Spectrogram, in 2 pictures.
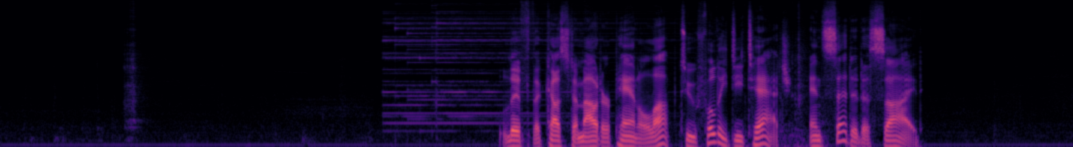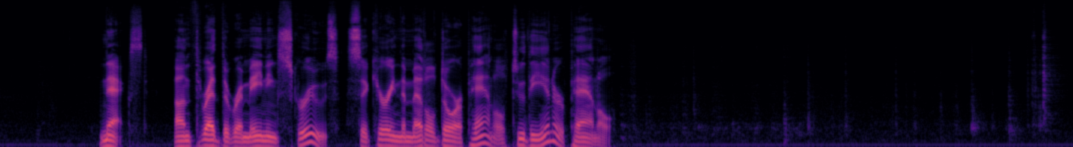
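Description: A screwdriver squeaks and clicks as it turns screws.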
